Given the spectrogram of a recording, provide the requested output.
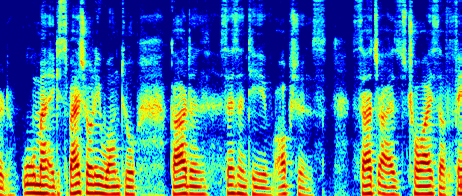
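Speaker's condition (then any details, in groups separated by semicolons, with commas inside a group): No condition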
